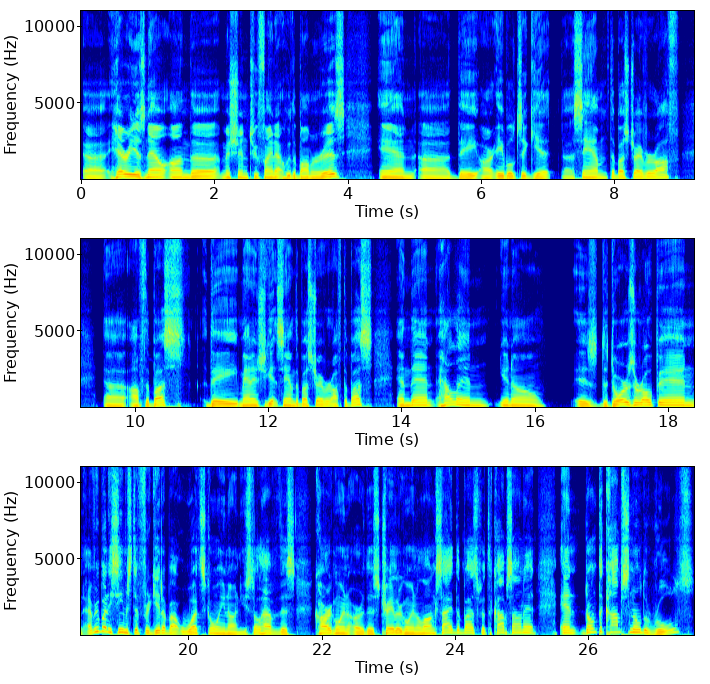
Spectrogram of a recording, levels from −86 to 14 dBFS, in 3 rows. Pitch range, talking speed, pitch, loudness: 130-160 Hz, 185 wpm, 140 Hz, -20 LUFS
